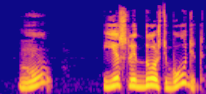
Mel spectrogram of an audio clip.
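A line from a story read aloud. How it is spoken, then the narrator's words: Uncertain speech. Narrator (Russian): неуверенно проговорил Светлик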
